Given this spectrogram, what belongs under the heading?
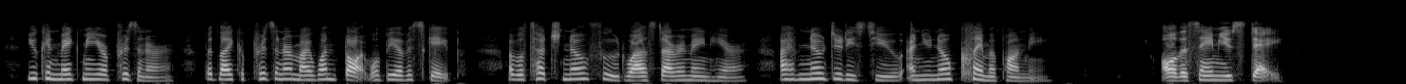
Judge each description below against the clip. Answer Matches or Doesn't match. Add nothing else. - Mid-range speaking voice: Doesn't match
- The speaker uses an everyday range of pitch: Matches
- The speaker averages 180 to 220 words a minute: Matches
